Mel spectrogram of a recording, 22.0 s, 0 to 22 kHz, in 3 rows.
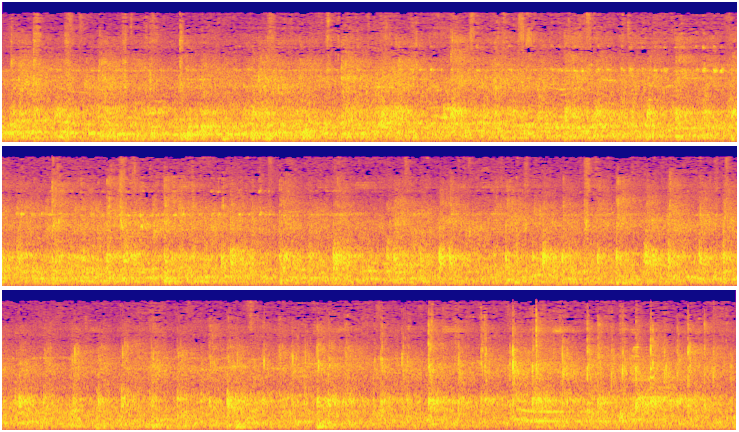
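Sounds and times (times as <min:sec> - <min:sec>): street noise hum: 0:00.0 - 0:22.0.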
